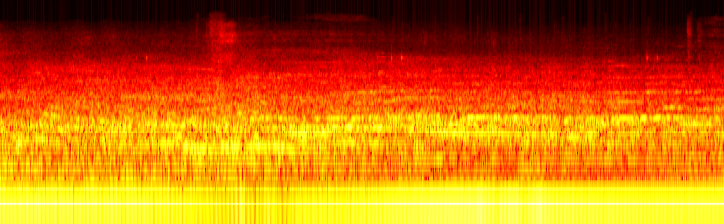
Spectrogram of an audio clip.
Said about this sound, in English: event organizers asked people in the crowd to put on a mask, and get this, people in the crowd started booing.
